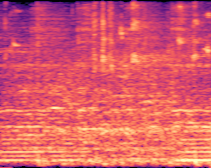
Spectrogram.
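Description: A basketball being dribbled on a hardwood court, with short sharp strokes, over arena crowd noise and a steady held tone.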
